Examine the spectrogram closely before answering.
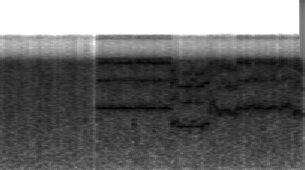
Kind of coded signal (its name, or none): SSTV (slow-scan television)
